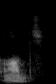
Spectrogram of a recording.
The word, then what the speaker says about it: aunt: aunt but actually it's aunt is the proper british pronunciation but in in america we pronounce it like a-n-t like it's one of the little bugs here's my bug so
